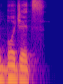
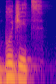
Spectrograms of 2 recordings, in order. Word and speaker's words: BudgIT: That's when we turned to Tolu Tokpe Agunloye from Budget, that is spelled as B-U-D-G-I-T.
